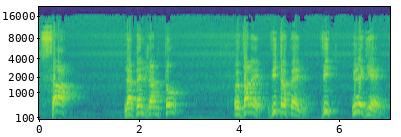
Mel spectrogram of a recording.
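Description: A man voicing a furious young prince who shouts harsh orders, in an echoey room. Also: a little high, sing-song, measured pace, pitched above the performer's own voice.

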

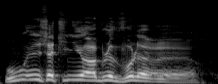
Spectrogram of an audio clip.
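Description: A man voicing a greedy male ogre giant who roars slowly and loudly. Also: sing-song, exaggerated voice. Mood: furious. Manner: slow booming roar.

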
